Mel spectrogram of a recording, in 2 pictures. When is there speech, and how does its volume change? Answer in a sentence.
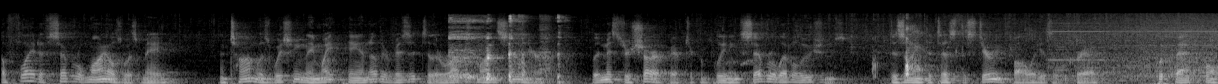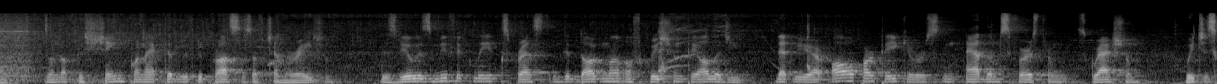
You can hear the speech from 0.0 to 24.3 s, at a steady volume.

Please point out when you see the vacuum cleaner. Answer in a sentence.
The vacuum cleaner can be heard from 10.4 to 12.5 s.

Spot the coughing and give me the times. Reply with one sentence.
You can hear the coughing from 4.5 to 5.7 s, from 8.7 to 9.2 s and from 18.8 to 20.5 s.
